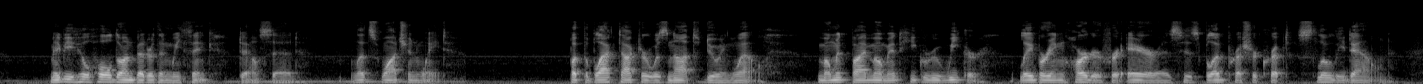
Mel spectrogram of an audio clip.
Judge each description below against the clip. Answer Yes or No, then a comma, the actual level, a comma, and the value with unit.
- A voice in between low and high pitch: No, low, 100 Hz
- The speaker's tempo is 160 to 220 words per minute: Yes, average, 165 wpm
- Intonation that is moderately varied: No, narrow, 2.0 semitones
